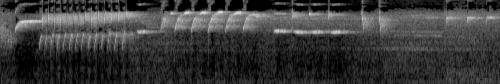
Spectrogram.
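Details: Domestic canary in vigorous song to bait rival canaries into singing: a fast buzzy trill opening into clear repeated whistles, a held pure note, then short chips, with faint background hum.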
